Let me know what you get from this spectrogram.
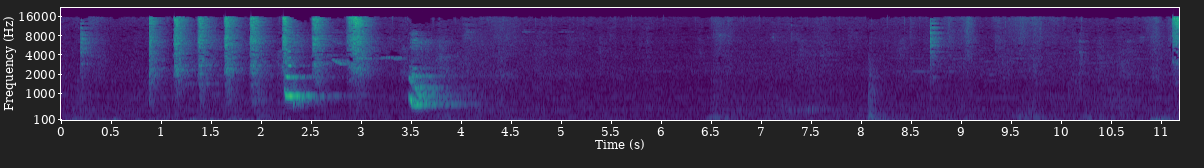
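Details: Labrador Retriever puppies in Hyderabad, a couple of sharp barks near two and three and a half seconds rising to about one kilohertz, preceded by rapid clicking taps and followed by quiet rustling and a person's voice.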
